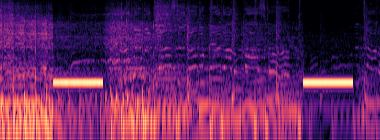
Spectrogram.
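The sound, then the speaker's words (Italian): An outgoing phone line rings back twice as a call is placed to a phone number, each steady one-second tone spaced about five seconds apart, loud, with music playing underneath throughout. “Adesso ho un numero di telefono”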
